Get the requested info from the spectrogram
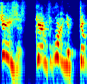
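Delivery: very high, yelling, scolding voice. Speaker imagines a coach shouting at the chosen linebacker; imitating a red-faced yelling coach. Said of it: "like a yelling, like red in the face kind of coach".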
